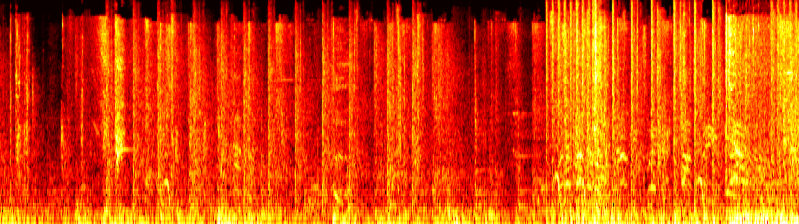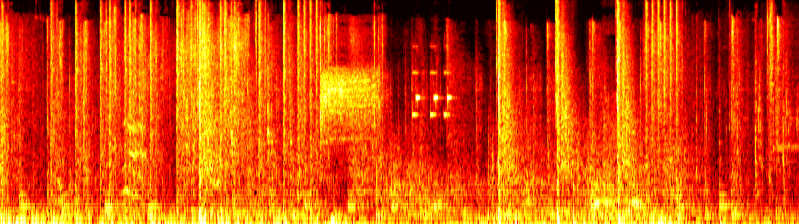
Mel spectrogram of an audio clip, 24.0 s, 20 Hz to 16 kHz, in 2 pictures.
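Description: Rapid gunfire from a gun in a Helldivers 2 game session, dense bursts of shots filling the scene almost without pause, with a person talking over the shooting.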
